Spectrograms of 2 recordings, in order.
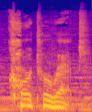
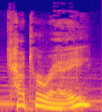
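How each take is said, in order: First: The name is said with an English-style pronunciation. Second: The name is said with a French-style pronunciation. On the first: The speaker calls it right. "So pronounced in English, not in French" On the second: The speaker calls it wrong. "as I've been calling him"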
